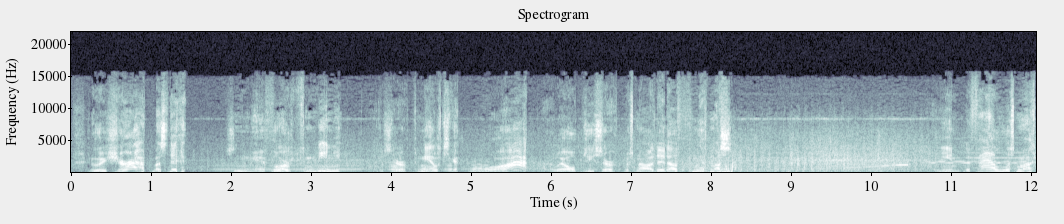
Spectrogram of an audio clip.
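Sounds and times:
steady rushing noise: 0.2 - 12.0
reversed soundtrack burst: 1.3 - 8.0
thin tone gliding upward: 1.7 - 6.0
reversed speech: 2.0 - 6.6.

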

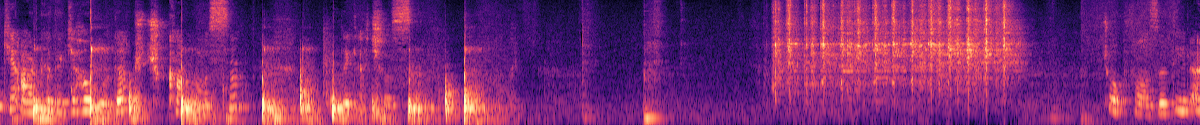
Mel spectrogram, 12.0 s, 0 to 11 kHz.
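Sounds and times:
rolling pin knocking on board: 0.0 - 5.1.

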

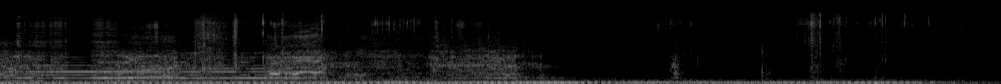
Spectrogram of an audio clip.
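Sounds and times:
electric motor whine: 0.0 - 5.6.

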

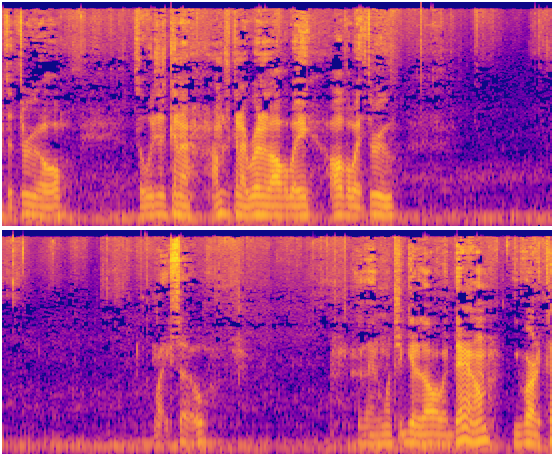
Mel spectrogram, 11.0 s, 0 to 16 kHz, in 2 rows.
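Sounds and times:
faint clicks and rustles: 0.0 - 11.0
steady low rumble: 0.0 - 11.0.

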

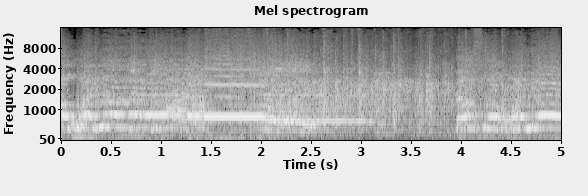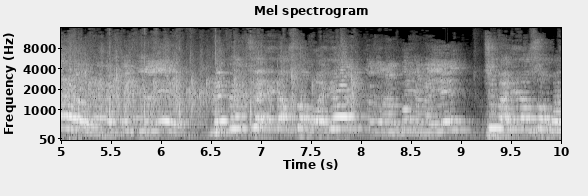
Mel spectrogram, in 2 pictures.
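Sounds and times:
man shouting through loudspeakers: 0.0 - 2.6, 4.0 - 10.0.

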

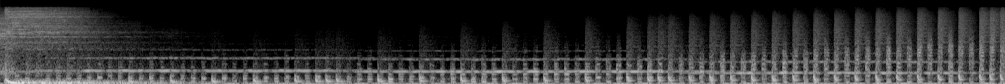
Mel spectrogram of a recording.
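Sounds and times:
hissy hit: 0.0 - 2.0
bouncy electronic dance music: 0.0 - 10.0.

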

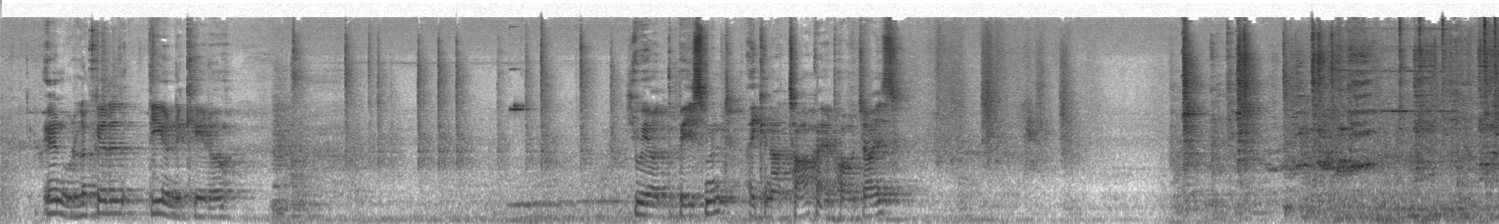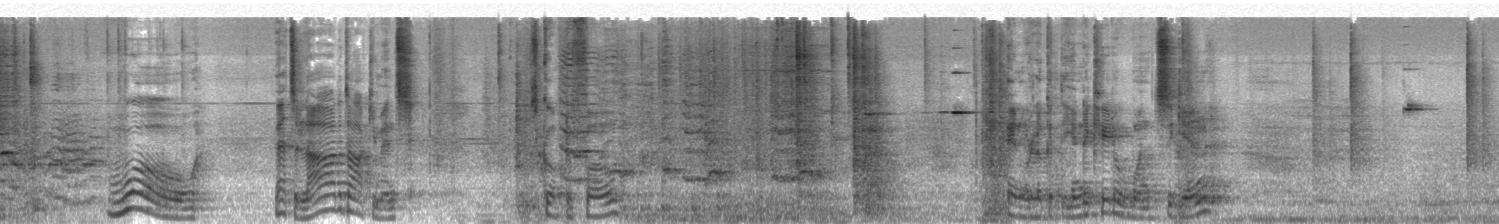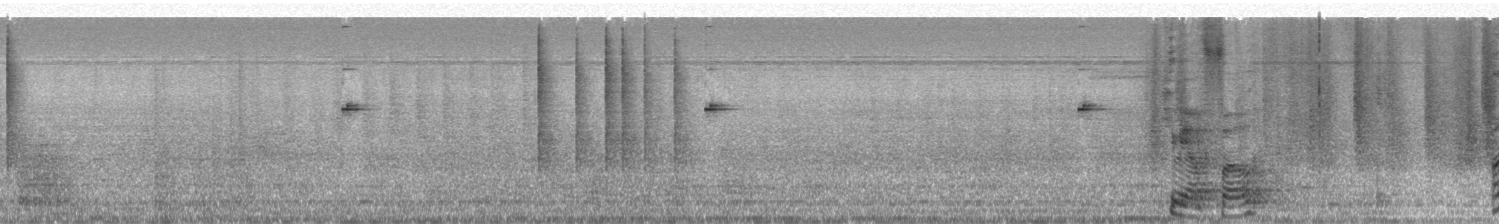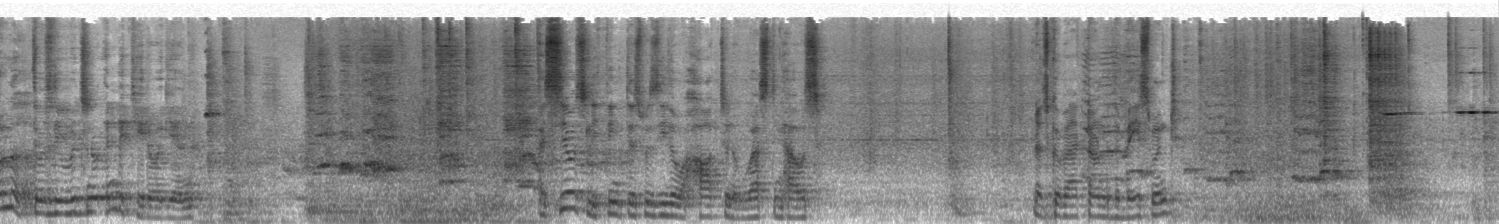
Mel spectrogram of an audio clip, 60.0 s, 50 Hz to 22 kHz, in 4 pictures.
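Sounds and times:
elevator doors sliding open: 2.6 - 10.0, 11.6 - 16.0, 19.8 - 25.4, 26.6 - 45.0, 46.7 - 59.9.

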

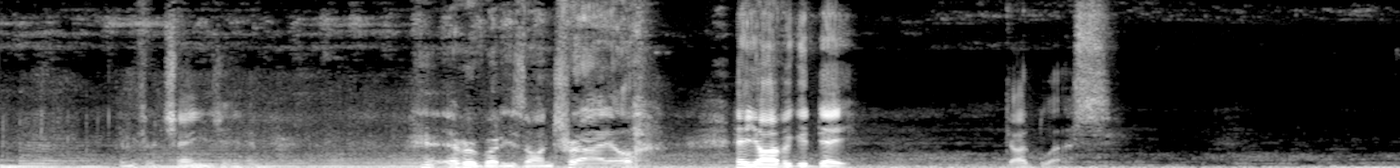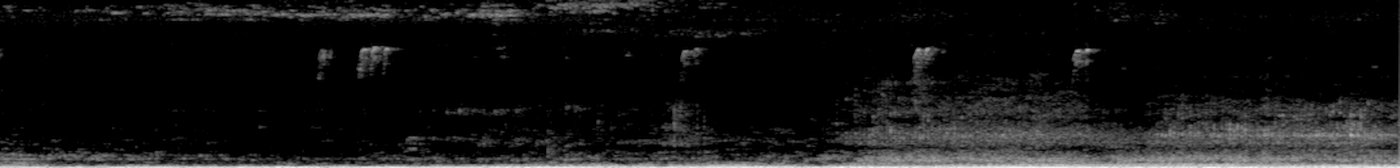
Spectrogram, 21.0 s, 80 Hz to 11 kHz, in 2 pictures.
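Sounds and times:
steady low rumble: 0.0 - 16.8.

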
